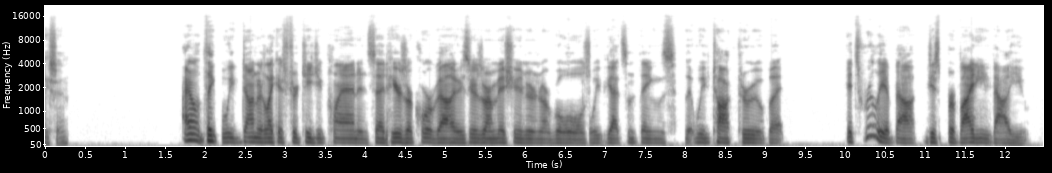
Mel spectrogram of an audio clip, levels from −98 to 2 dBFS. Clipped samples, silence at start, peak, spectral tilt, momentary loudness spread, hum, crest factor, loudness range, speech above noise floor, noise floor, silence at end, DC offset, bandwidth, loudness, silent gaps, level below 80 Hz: under 0.1%; 0 s; -8 dBFS; -5.5 dB/octave; 10 LU; none; 22 dB; 4 LU; 49 dB; -77 dBFS; 0.2 s; under 0.1%; 13 kHz; -29 LUFS; none; -60 dBFS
